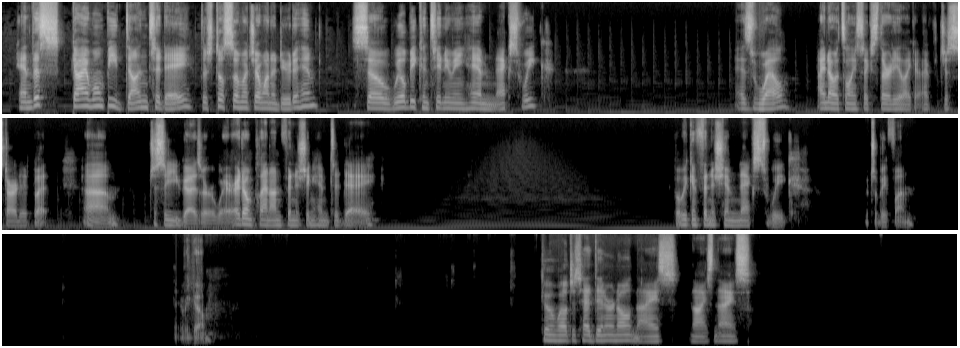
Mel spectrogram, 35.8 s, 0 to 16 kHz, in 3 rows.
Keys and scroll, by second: 9.9 w, 24.8 q, 25.4 space, 26.0 space, 28.5 q.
